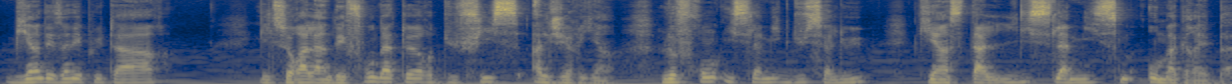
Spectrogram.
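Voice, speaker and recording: A man's voice: medium pitch, unhurried, warm tone, faint music behind. A man reading a scripted historical documentary narration as its narrator.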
